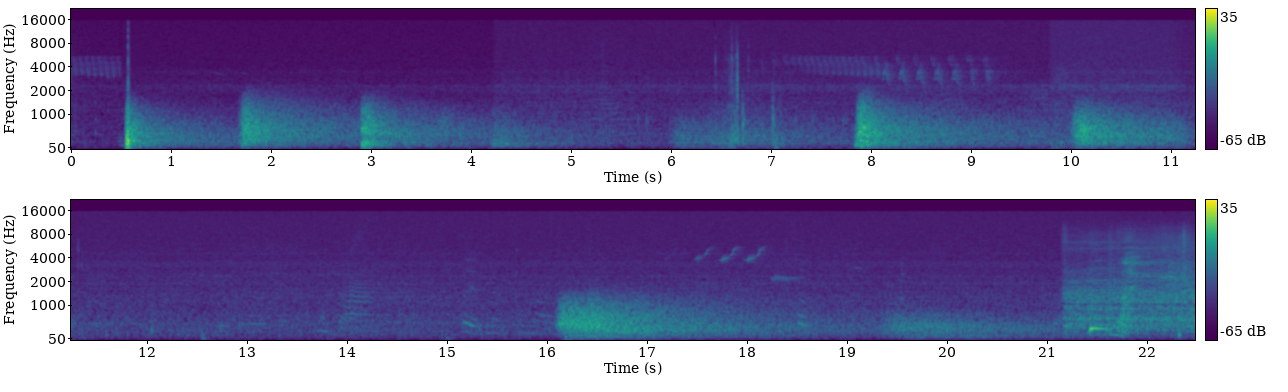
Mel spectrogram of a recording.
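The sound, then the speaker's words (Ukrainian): Artillery shells land one after another near Bakhmut, Ukraine, fired by Ukrainian troops at targets found by aerial reconnaissance; each a muffled boom rolling off into a rumbling decay, seven or so at irregular intervals with a couple of louder hits. “Отам знаходиться Бахмут, і те, що ми чуємо прильоти, це наші хлопці працюють по тим цілям, на які аеророзвідники наводили.”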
